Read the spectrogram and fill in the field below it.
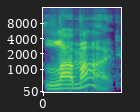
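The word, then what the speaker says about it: למד: So the ancient Hebrew pronunciation for the word disciple is lamad, right?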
